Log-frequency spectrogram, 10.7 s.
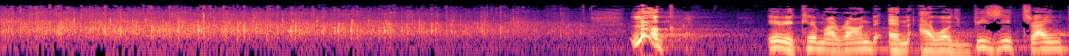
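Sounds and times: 
audience clapping: 0:00.0 - 0:06.1
speech: 0:06.3 - 0:06.8, 0:07.7 - 0:10.6.

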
